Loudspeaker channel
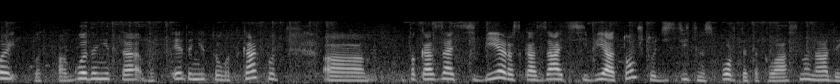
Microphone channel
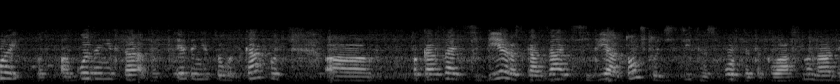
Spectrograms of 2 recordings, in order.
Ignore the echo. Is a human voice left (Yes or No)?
No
